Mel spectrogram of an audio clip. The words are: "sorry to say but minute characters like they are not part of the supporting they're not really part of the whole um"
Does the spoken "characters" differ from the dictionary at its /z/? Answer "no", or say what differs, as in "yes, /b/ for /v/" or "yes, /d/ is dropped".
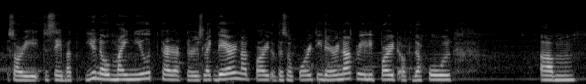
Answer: yes, /s/ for /z/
